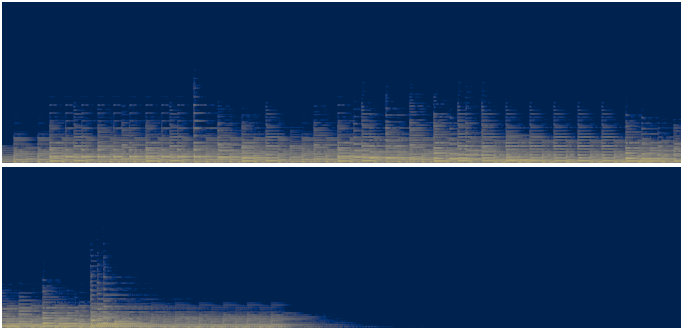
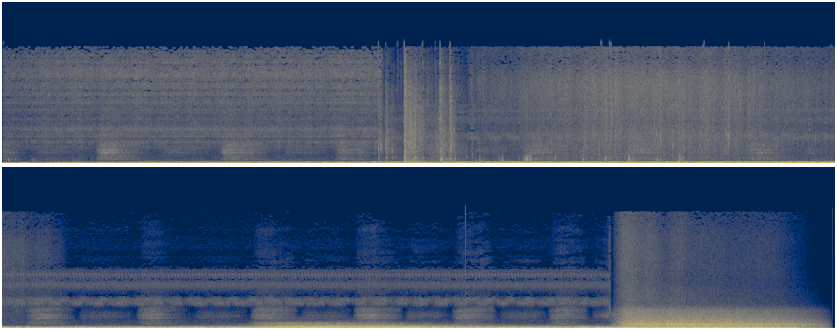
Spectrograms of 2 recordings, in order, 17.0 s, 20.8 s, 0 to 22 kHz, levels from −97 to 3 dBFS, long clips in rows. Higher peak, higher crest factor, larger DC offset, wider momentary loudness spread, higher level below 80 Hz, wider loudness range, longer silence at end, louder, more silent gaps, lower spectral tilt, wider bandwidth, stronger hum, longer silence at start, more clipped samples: second, -16 dBFS vs -2 dBFS; about the same, 18 dB vs 16 dB; neither; second, 9 LU vs 16 LU; second, -60 dBFS vs -18 dBFS; about the same, 11 LU vs 12 LU; first, 4.8 s vs 0.1 s; second, -31 LUFS vs -20 LUFS; neither; about the same, -8 dB/octave vs -7.5 dB/octave; second, 8.4 kHz vs 15 kHz; neither; about the same, 0 s vs 0 s; neither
